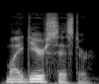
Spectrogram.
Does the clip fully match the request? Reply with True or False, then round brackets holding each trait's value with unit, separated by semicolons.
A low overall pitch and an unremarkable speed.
True (105 Hz; 180 wpm)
